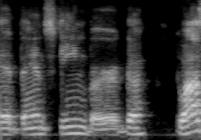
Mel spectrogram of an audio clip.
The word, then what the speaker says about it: Van Steenberge: I'm not Dutch, but I am like a kind of German dialect of German, and we pronounce it like von Steenberg, kind of.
